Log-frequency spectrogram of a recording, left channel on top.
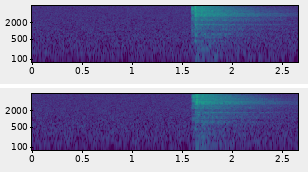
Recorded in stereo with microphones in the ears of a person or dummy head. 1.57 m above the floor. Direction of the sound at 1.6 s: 50° left (ahead or behind).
